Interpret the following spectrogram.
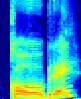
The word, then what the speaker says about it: cobre: And I want you to hear there is no such thing as a silent E at the end of word. English, we got a lot of silent E. Skate, late, great. No, not that great, but great that you walk on yeah. A slate. Yeah. Silent E in English. No such thing in Spanish. If you see the letter E, you pronounce it cobre.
